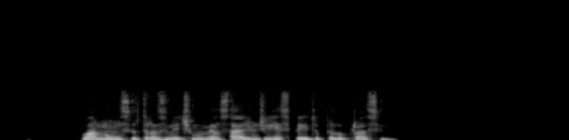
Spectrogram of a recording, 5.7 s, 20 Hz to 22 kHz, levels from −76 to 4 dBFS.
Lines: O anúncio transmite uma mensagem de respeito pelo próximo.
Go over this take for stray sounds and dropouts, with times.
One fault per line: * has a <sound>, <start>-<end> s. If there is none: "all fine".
all fine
